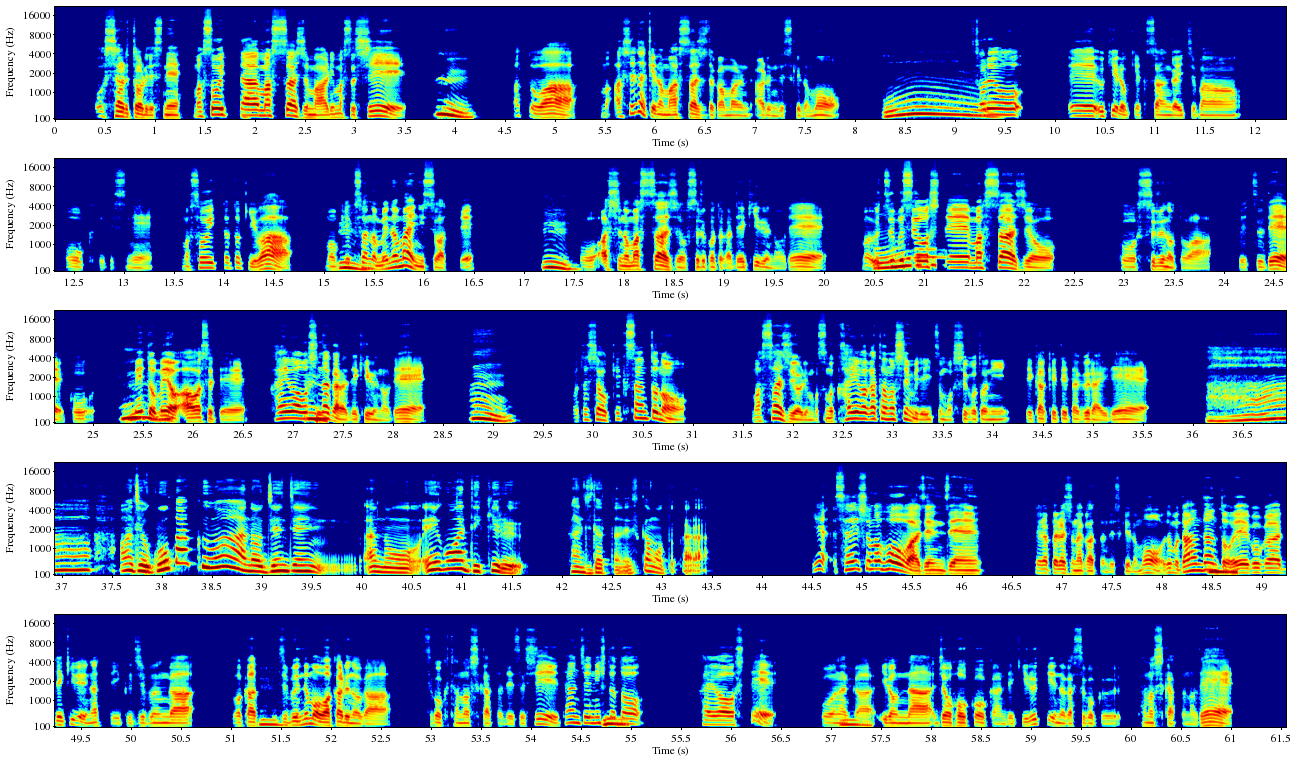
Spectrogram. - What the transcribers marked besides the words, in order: none
- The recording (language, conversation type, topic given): Japanese, podcast, 失敗からどう立ち直りましたか？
